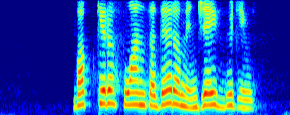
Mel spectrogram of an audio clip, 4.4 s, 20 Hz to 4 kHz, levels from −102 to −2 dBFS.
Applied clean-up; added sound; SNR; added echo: neural mask model DeepFilterNet 3.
